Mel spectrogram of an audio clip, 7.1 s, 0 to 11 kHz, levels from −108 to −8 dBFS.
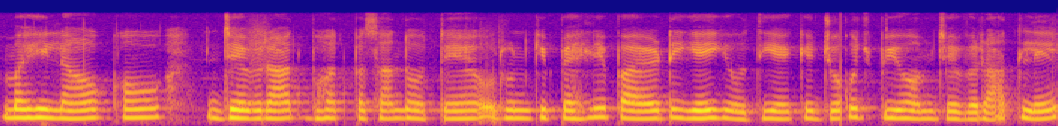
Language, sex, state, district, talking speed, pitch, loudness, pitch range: Hindi, female, Delhi, New Delhi, 185 wpm, 210 Hz, -19 LUFS, 205-220 Hz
